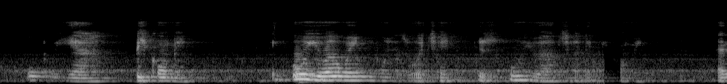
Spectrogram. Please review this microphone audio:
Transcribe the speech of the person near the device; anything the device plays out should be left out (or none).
none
